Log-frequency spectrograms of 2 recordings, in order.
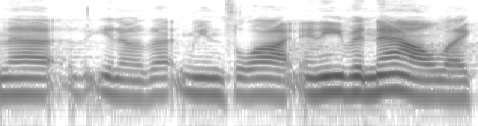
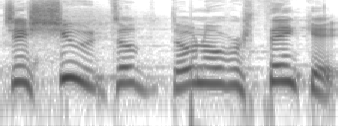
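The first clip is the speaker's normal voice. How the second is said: mock shout, higher and louder; 8 semitones higher, 5 dB louder than usual. Retelling how a rebounder hurried a free-throw shooter: imitating someone shouting. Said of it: "he's shouting".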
